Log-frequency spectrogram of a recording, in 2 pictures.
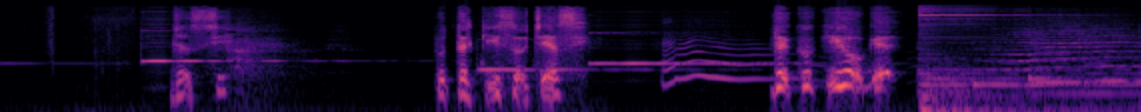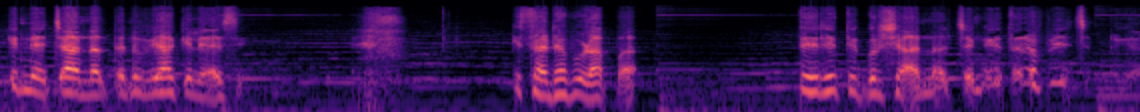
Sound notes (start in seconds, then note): none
